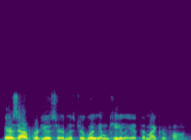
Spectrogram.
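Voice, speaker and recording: A man's voice: medium pitch, very animated, very fast, darkish tone. A man announcing in a polished, emphatic, scripted 1940s radio advertising style. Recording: muffled, reverberant vintage radio recording.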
